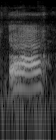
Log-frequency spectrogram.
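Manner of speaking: sharp high yelp; a sudden high cry of alarm; startled yelp. Real, not acted.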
